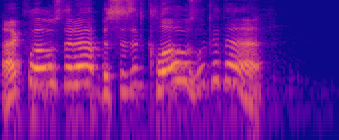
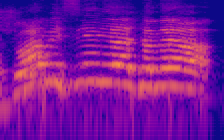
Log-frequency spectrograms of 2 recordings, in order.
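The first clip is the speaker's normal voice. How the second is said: fast, loud, high shout out the window; real furious shout in Arabic; angry shout; 8 semitones higher, 3 dB louder, much faster than usual. Real, not acted. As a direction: yell to whoever is outside. Shouting at the generator guy.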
